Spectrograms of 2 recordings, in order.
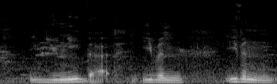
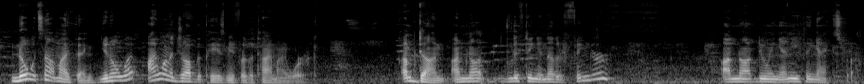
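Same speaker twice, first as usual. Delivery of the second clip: higher, louder, fed-up rant; heated rant; 6 semitones higher, 3 dB louder than usual. Real, not acted. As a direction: declare you are done, loudly. Ranting about quitting.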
